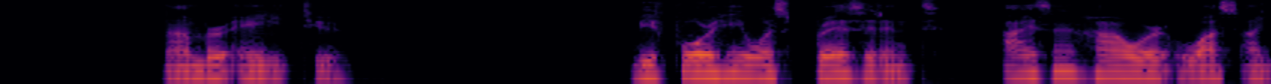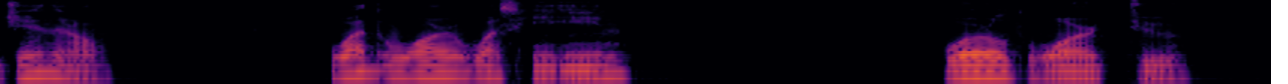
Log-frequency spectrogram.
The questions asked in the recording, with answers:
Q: What war was he in?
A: World War II.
